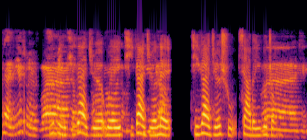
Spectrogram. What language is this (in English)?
Chinese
